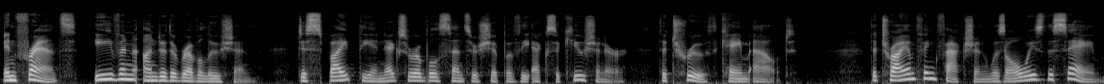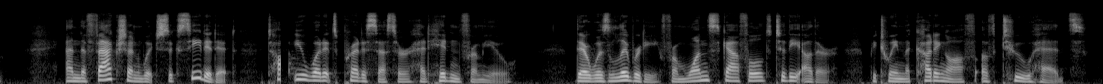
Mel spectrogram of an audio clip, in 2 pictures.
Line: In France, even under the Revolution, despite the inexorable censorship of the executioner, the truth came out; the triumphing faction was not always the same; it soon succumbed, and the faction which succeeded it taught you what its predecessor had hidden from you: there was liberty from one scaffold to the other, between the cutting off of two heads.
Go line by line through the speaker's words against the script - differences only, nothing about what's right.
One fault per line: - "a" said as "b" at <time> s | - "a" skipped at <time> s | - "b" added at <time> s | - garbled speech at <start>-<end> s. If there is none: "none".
- "not" skipped at 10.1 s
- "it soon succumbed" skipped at 11.1 s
